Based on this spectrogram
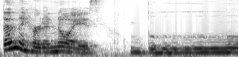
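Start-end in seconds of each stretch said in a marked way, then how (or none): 1.6-3.0 low spooky ghost boo.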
